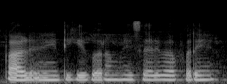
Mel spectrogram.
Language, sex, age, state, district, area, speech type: Odia, female, 18-30, Odisha, Subarnapur, urban, spontaneous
